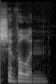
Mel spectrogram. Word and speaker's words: Siobhan: h a n but it's pronounced with like a V like a Victor sound Shon it's like NE in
